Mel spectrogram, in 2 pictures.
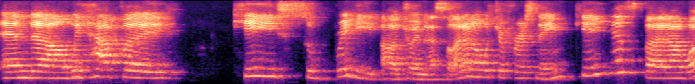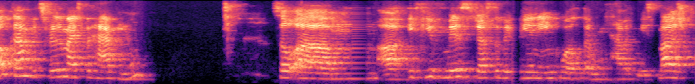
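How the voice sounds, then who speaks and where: At a moderate pace, a woman with a non-native accent talks in a fairly high voice with ordinary pitch variation. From Israel. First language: not English; born in Russia, raised in Israel. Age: 30s. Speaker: career coach. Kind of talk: webinar presentation. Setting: live video webinar, laptop. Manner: hesitant with many fillers.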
